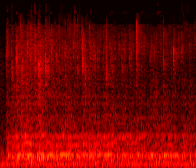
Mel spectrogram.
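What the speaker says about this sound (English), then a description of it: "That's what's coming out of the tofu. I mean, the water is drained out, right?" Water wrung from pressed tofu and a drenched paper towel splashes steadily into a sink, a continuous close rushing pour like a running tap.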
